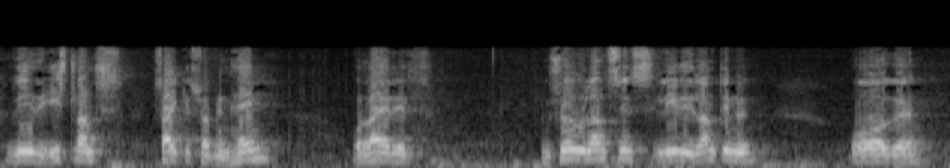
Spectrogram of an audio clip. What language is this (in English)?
Icelandic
